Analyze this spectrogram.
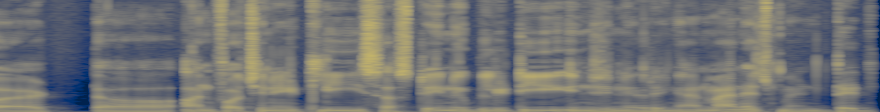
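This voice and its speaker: A man speaks with an Indian accent. His voice is fairly low, with ordinary pitch variation. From India, Bangalore. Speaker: graduate student. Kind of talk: casual interview. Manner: hesitant, many fillers.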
